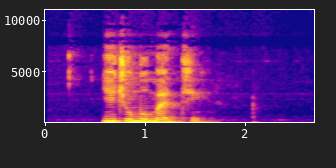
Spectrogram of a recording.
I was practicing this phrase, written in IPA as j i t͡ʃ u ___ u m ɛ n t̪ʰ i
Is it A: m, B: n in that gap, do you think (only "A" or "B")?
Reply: A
